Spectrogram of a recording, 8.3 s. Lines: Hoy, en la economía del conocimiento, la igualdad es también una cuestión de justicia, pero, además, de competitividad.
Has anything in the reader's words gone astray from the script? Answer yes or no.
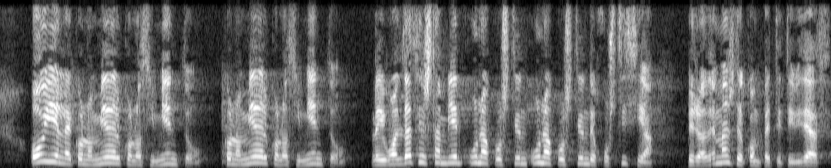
yes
